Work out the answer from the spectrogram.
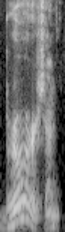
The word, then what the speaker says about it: Bruorton: to love it and my last name is pronounced Brewerton you know how to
